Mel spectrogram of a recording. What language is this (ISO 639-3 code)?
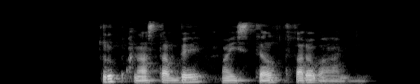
ces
